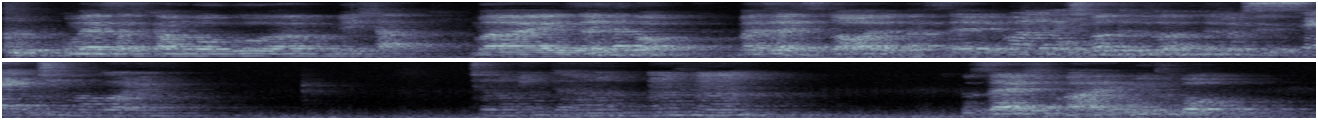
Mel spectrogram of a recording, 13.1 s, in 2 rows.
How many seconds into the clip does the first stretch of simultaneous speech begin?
5.0 s

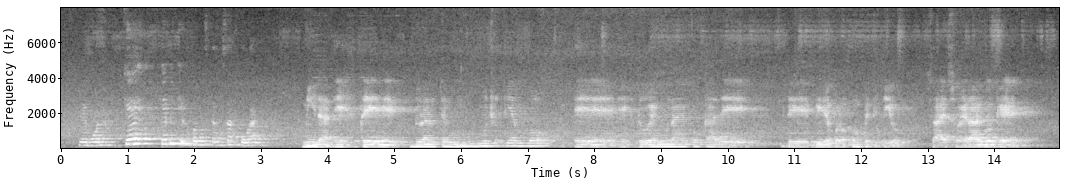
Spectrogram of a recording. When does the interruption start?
none

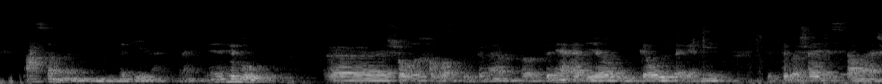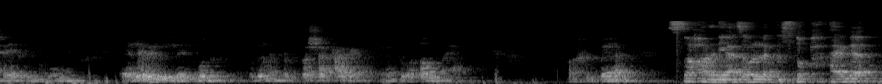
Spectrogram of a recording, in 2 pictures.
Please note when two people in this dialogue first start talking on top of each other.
none

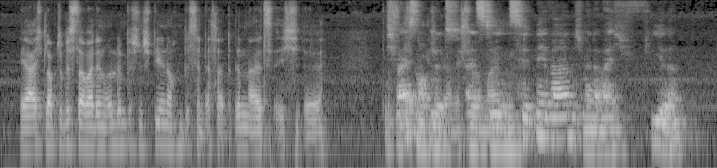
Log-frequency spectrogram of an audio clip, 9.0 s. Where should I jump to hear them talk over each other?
4.8 s

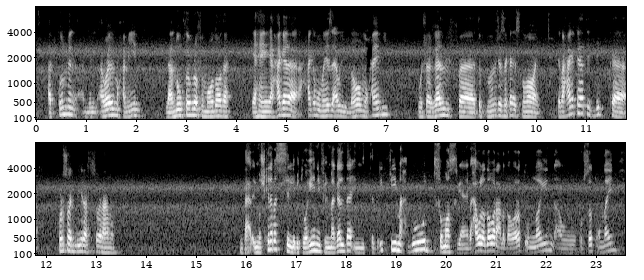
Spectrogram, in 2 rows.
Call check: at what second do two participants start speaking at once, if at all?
none

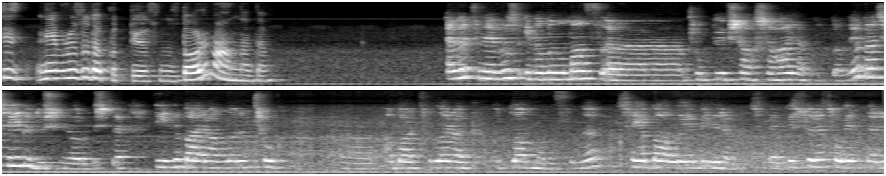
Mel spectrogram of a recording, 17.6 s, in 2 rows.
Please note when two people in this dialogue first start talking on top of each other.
none

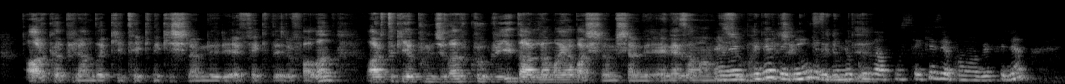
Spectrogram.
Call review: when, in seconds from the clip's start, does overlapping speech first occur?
7.1 s

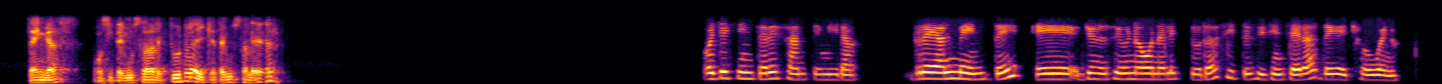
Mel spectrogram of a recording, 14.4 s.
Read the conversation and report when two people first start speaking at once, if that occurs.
none

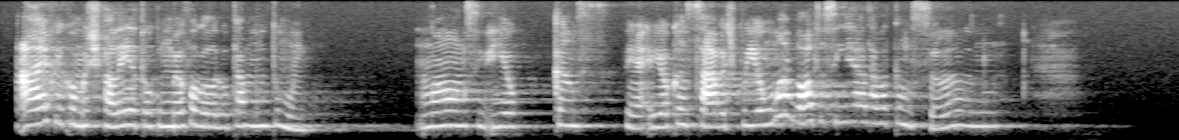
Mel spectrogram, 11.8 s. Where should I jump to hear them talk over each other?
none

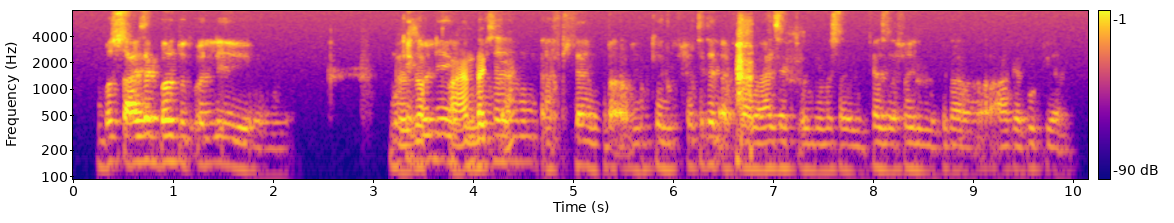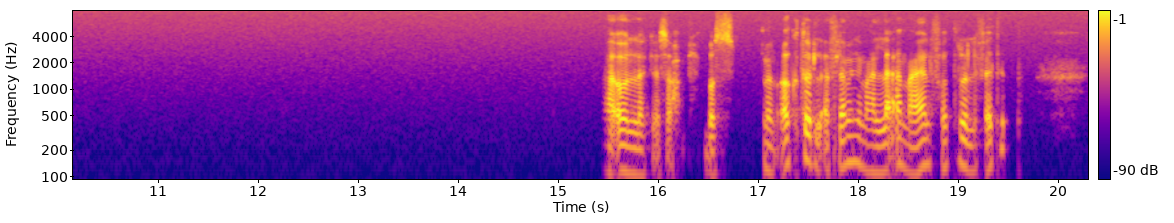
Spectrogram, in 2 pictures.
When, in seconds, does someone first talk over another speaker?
3.2 s

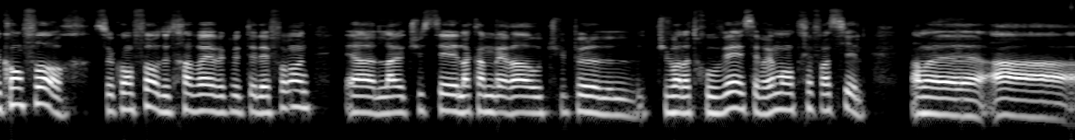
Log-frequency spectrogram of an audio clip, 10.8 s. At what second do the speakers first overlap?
none

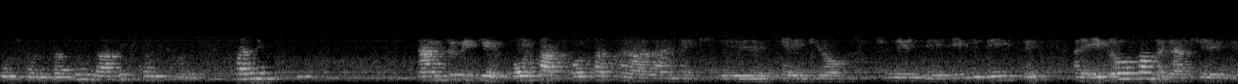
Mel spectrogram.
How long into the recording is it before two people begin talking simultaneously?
none

